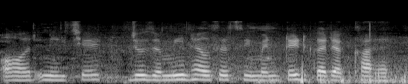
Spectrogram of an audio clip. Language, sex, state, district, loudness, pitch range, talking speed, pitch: Hindi, female, Bihar, West Champaran, -16 LUFS, 195-215 Hz, 145 wpm, 200 Hz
